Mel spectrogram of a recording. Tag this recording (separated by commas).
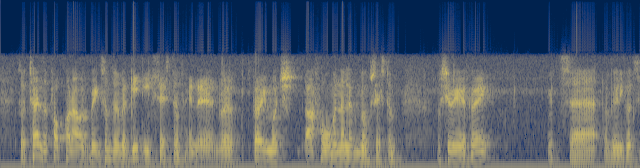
Speech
